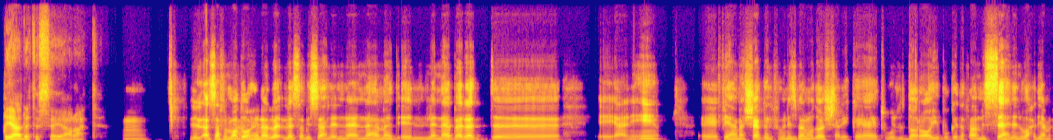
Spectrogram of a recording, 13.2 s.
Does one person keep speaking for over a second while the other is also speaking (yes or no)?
no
